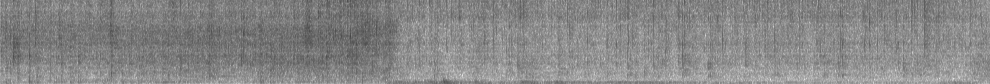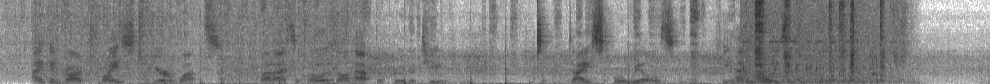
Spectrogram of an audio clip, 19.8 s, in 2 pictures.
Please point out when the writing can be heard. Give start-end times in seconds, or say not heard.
10.3-19.1.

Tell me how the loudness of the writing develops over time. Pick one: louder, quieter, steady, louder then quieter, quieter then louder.
quieter then louder.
